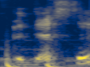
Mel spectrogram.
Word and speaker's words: Bethesda: Is it Bethesda? Sorry, Bethesda. It's Bethesda. Yeah. Oh my god, my pronunciation is pretty bad.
